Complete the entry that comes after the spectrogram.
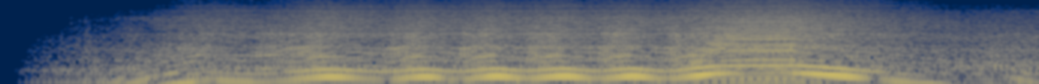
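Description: Car engine revving: it fades in and climbs over the first second, rises and falls in quick blips about twice a second, then climbs higher about five seconds in and winds back down.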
